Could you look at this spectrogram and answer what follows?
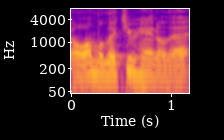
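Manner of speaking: snide, smug, sarcastic, mocking tone. Retelling how a cop handed back the empty bag: imitating a sarcastic cop. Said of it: "sarcastic dickhead".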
